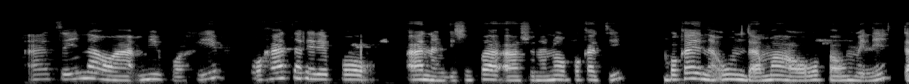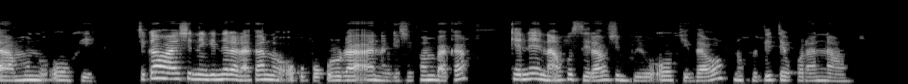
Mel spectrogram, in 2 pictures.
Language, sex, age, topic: Oshiwambo, female, 25-35, agriculture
